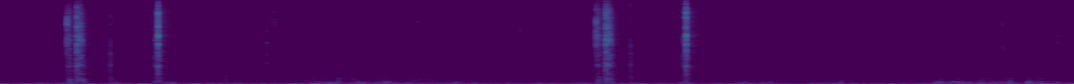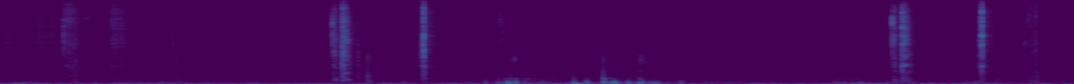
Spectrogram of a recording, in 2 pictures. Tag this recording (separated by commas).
Camera, Mechanisms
